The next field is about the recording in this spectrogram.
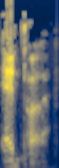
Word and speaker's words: AEDPA: It's AEDPA, and it's normally just pronounced AEDPA.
